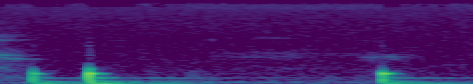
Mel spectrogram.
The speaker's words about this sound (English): Her tail is like hitting the microphone.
